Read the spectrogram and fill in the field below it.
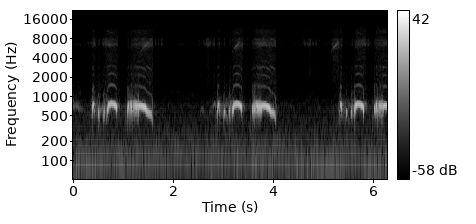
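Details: Lio-style song of a wild spotted dove working as a ground decoy in Thailand: soft quick coos building to a long wavering falling coo. The phrase repeats about every two and a half seconds over a faint low hum.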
